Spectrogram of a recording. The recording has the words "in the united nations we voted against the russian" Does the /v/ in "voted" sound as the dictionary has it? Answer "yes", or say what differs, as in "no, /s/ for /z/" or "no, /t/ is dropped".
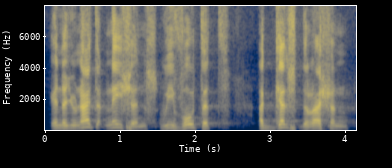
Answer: yes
